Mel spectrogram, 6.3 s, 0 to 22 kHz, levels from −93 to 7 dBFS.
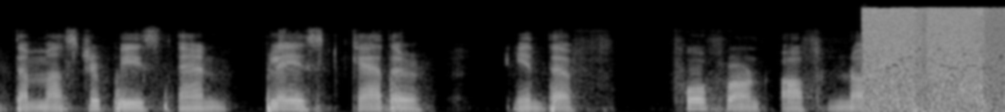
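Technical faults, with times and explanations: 5.38 s to the end, after "forefront of": wrong sample width. Samples seem to be written as packed 24-bit values but read as 32-bit ones, so each read takes mismatched bytes and runs 1.33 times fast. The sound becomes loud noise, with the original buried and higher in pitch.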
